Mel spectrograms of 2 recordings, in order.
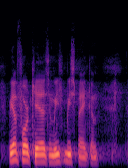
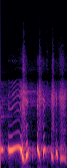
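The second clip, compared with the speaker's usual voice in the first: high laugh; 13 semitones higher than usual. Real, not acted. Pastor breaks up telling congregation about crying wife, high laugh. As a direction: burst of high-pitched laughter.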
